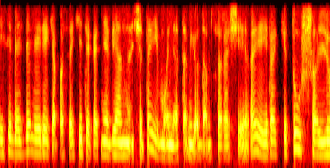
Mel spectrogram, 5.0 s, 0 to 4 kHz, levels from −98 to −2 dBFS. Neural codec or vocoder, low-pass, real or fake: none; 3.6 kHz; real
